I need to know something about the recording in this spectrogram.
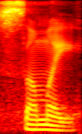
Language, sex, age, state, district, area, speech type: Gujarati, male, 18-30, Gujarat, Anand, urban, read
